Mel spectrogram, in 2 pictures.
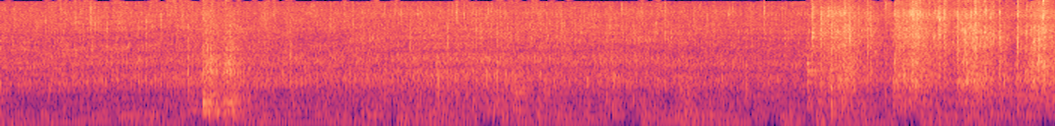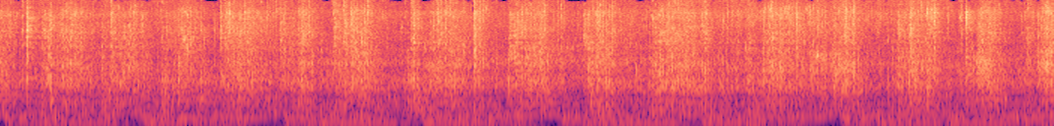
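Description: Clams sizzling steadily in a hot pan on a gas flame. About five seconds in, a wooden spoon starts stirring them, and the shells clatter against each other and the pan over the sizzle.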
